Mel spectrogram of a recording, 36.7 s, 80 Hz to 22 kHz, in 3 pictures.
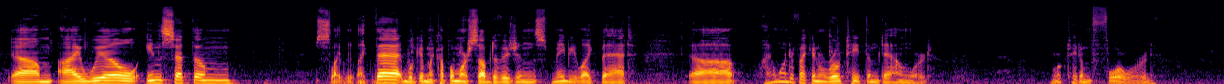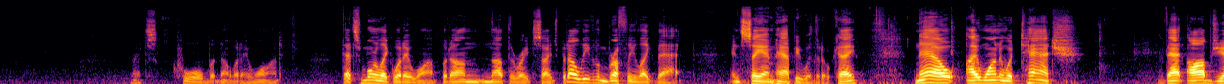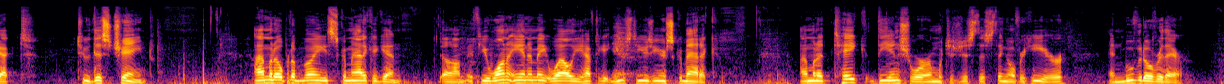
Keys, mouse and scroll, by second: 1.8 click, 3.6 click, 4.7 click, 6.9 click, 9.2 click, 12.2 click, 12.4-14.8 middle drag, 19.0 click, 21.0 middle click, 22.1 s, 22.2 right click, 23.4 click, 23.9 scroll up 2, 28.4 9, 30.2 middle click, 30.3 middle click, 32.9 click, 34.2 m, 34.6-36.2 drag, 36.4 middle click, 36.4 scroll up 1.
